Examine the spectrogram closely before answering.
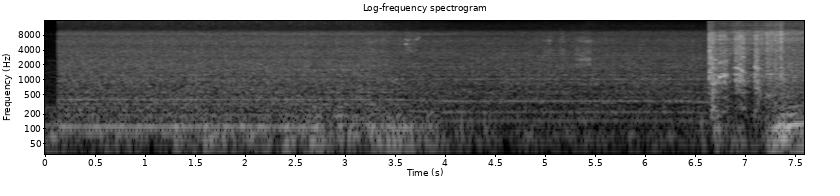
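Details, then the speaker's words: Turbo Honda Civic D16Y7 at idle with an eBay adjustable fuel pressure regulator turned up too high, untuned and without injectors big enough; idle sags and stumbles with an uneven beat, flooding from excessive fuel pressure. "Real fast, I'm going to show you real quick what happens when you turn the fuel pressure up too high while the engine is running, and it's not tuned for it and it doesn't have big enough injectors for that."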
